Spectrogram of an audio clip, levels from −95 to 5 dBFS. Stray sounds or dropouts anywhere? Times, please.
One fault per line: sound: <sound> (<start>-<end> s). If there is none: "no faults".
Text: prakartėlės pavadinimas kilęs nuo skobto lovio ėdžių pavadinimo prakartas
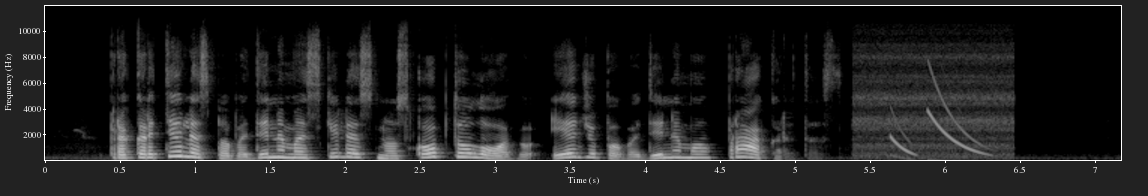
sound: chirp (5.6-6.4 s)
